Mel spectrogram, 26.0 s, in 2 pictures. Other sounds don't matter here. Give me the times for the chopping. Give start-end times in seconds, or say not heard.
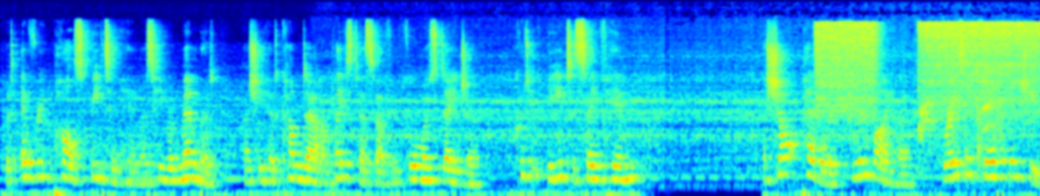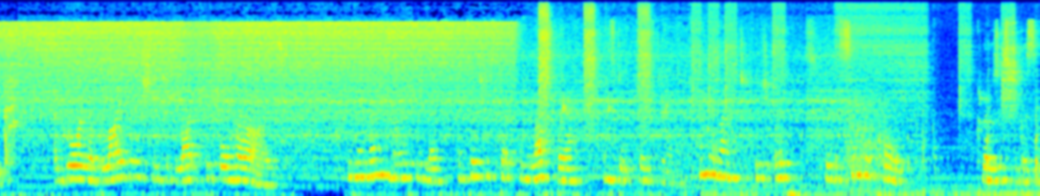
not heard.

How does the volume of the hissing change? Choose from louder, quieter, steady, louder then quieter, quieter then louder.
quieter.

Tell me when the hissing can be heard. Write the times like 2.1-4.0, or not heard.
10.2-25.9.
